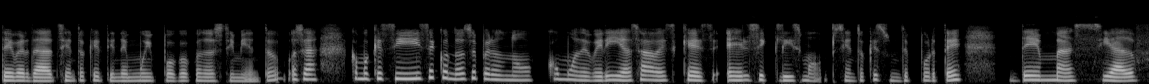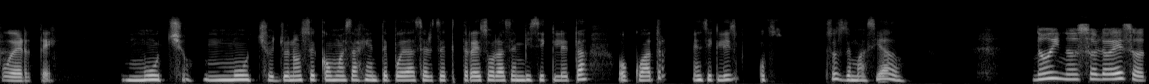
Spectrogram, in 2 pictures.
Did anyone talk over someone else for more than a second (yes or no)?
no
